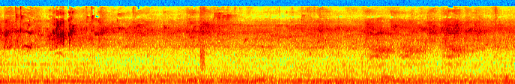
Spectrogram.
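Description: Birds chirping and calling in scattered short notes, a little louder about a second in, over a steady low rumble.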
